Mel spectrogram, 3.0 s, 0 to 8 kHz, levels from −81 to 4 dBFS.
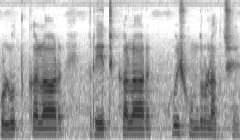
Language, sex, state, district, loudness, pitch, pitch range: Bengali, male, West Bengal, Malda, -18 LUFS, 135 Hz, 130-135 Hz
